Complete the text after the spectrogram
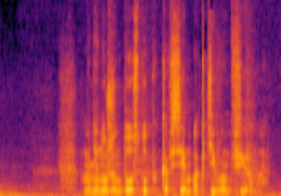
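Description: A man speaks calmly and quietly nearby.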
